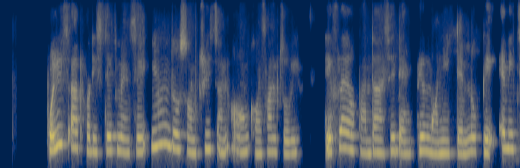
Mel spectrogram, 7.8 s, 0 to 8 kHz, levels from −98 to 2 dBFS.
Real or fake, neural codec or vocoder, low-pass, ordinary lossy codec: fake; codec, 16 kHz, 2 kbps, X-Codec, HuBERT features, trained on general audio; none; none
